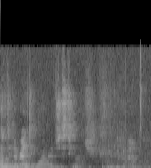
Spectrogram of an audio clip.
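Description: An orchestra's strings hold a final chord that rings out and fades in an echoing hall.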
